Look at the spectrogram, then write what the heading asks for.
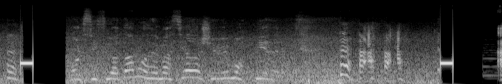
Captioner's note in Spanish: risas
